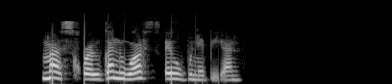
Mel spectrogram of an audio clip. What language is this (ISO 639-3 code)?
kat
